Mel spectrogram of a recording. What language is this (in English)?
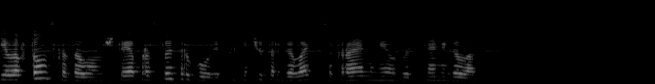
Russian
